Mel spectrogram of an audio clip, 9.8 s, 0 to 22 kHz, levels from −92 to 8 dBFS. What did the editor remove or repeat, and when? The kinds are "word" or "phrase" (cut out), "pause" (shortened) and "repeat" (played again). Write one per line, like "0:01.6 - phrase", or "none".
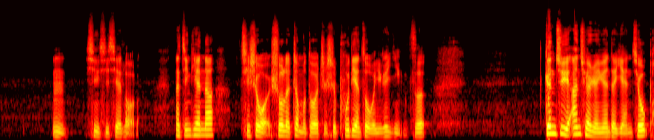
none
